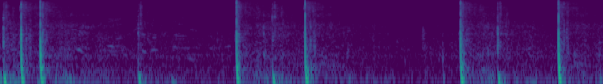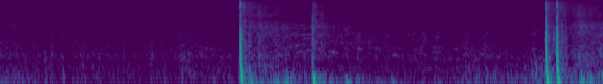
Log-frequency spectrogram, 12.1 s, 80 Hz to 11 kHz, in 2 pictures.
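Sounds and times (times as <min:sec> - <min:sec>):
firework shells bursting: 0:00.0 - 0:01.6, 0:02.4 - 0:06.8, 0:08.4 - 0:09.7.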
